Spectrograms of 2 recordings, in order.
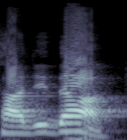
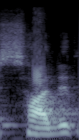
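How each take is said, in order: First: The name ends with an added vowel sound. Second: The name ends on a plain consonant.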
